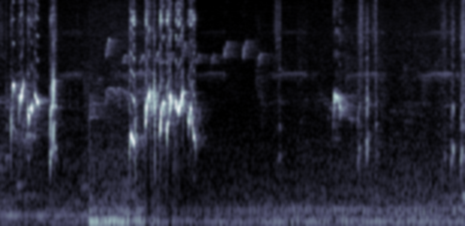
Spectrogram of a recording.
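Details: Red-whiskered bulbul singing a doubled-style teacher song for trainee birds: two brisk phrases of fluty, tumbling whistles, then mostly a low hum with one faint note.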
